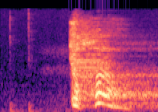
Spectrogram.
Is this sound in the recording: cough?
yes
